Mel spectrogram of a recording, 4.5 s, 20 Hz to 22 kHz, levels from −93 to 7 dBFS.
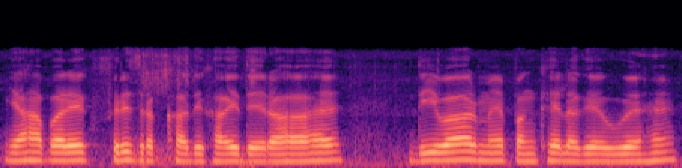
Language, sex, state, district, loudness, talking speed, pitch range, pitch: Hindi, male, Uttar Pradesh, Lalitpur, -15 LUFS, 195 wpm, 140-150 Hz, 145 Hz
